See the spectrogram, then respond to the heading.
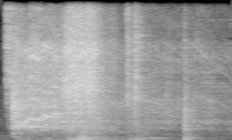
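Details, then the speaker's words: Just after a split-bumper front-end conversion, the engine catches and flares rough on startup, then gives a single sharp pop near the end: backfiring during starting. "Why are you backfiring the car, you little bitch?"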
